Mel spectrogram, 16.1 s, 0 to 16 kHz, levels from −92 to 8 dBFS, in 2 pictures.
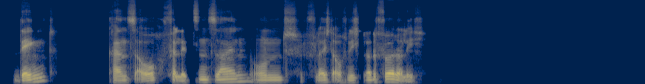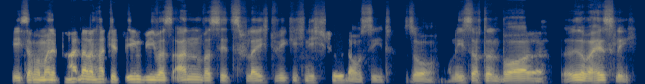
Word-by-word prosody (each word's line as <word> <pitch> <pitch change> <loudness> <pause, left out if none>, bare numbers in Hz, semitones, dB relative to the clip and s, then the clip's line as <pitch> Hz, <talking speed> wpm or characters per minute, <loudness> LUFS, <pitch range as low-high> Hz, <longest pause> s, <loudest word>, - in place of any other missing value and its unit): denkt, 135 - 0 0.6
kann's 90 0 -3
auch - - -2
verletzend 105 +5 -4
sein 120 +5 -3
und 100 0 -6
vielleicht 95 +1 -5
auch - - -5
nicht 95 0 -7
gerade 100 +2 -2
förderlich. 120 +2 +1 2.9
Ich 95 +1 -1
sage 105 0 +3
mal, 105 - +5
meine 105 0 +6
Partnerin 115 -1 +4
hat 120 -1 0
jetzt 115 -3 +1
irgendwie 110 -2 +3
was 100 -1 +4
an, 110 0 +1
was 95 0 0
jetzt 95 - -3
vielleicht 90 0 -1
wirklich 95 +1 -7
nicht 90 -1 -7
schön 90 +1 0
aussieht, 70 -2 -6
so. 80 -1 -2
Und 80 - -11
ich 90 +1 -3
sage 90 0 -1
dann: 85 -1 -1
„Boah, 90 0 +3 0.2
das - - -2
ist 105 - +7
aber 90 -3 +6
hässlich“. 100 +3 +1
100 Hz, 140 wpm, -24 LUFS, 90-110 Hz, 2.9 s, ist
